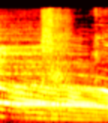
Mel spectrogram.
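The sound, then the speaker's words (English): Someone imitates an owl hoot with a single long, steady "ooh" that slowly slides a little lower in pitch. The sound is fairly loud and has no other talking around it. “The owl goes, ooh.”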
